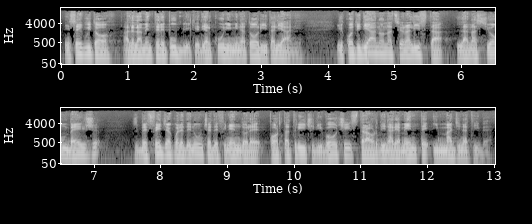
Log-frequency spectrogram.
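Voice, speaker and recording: A man giving solemn, measured, scripted documentary narration for radio theatre, with music behind him. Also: mid-range voice, a little mellow. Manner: solemn, measured, deliberate phrasing. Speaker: actor-narrator.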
